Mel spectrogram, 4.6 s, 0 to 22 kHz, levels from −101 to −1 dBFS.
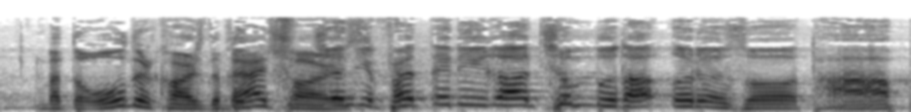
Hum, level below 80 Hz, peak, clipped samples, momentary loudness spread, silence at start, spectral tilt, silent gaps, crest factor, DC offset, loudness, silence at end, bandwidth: none; -58 dBFS; 0 dBFS; under 0.1%; 7 LU; 0.2 s; -4 dB/octave; none; 16 dB; under 0.1%; -17 LUFS; 0.1 s; 11.5 kHz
